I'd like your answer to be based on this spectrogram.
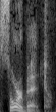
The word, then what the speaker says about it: Sorbet: We pronounce it sorbet. Maybe I'm Canadian originally, so my French accent can drive a little bit more in there.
